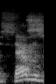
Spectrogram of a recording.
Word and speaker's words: salmon: The salmon's gonna be done. Salmon. What are you gonna? Salmon. You don't pronounce the L in salmon.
